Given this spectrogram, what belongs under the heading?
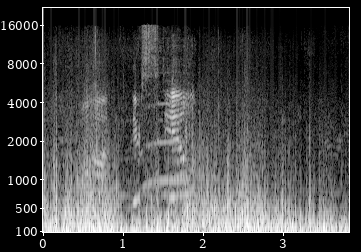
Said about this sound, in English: A little windy out here catching the tail end of hurricane or of Tropical Storm Sandy, but and what a great turnout considering the weather.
